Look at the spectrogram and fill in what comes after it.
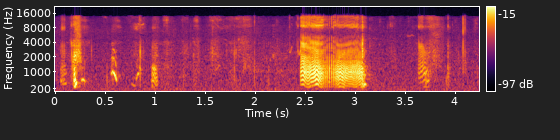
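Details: Newborn Chocolate Labrador Retriever pups, two days old and among seven in Ruby's litter, make brief soft squeaks, then one loud, trembling whine lasting over half a second, followed by a quieter squeak indoors.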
